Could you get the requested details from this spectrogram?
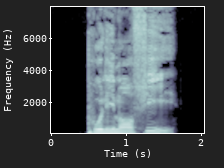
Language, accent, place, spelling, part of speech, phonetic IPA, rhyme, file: German, Germany, Berlin, Polymorphie, noun, [polimɔʁˈfiː], -iː, De-Polymorphie.ogg
- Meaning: polymorphism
